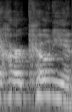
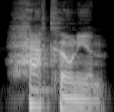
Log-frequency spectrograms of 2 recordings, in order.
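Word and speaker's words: Harkonnen: I kept wanting to say Harkonian every time I watched it, just because it's not Harkonian, it's Hakonian. Hakonian.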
